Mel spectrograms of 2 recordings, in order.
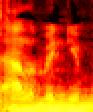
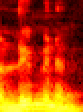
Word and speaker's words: aluminium: The 17 Pro is incredibly slippery cuz it's in it's in aluminium or aluminum as you guys say it now.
